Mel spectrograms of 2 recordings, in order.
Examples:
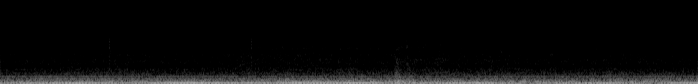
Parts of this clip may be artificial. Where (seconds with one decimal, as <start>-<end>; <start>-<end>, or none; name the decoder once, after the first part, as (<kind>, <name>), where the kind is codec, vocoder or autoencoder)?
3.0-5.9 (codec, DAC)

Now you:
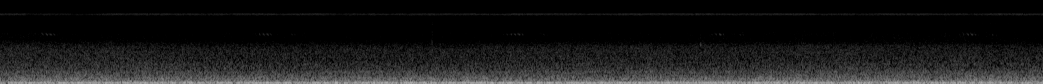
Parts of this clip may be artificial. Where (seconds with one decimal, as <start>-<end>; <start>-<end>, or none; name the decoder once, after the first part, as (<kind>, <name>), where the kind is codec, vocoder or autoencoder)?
none

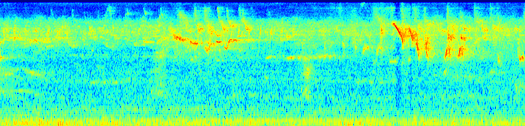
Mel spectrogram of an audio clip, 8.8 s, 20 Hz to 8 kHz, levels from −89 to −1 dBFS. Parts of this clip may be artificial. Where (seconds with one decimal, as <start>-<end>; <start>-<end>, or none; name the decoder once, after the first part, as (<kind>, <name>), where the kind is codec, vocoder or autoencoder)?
0.0-0.7 (codec, DAC); 2.7-3.5; 4.6-8.8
